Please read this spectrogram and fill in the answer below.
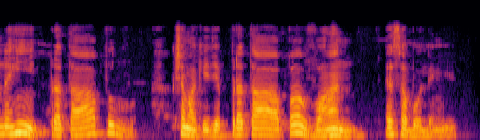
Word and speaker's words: प्रतापवान: आपका जाना पहचाना है प्रताप वान बड़ा ध्यान रखना है प्रताप नहीं प्रताप प को भी पूरा बोलना है प्रतापवान न पर हलंत है तो वहीं रुक जाएंगे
